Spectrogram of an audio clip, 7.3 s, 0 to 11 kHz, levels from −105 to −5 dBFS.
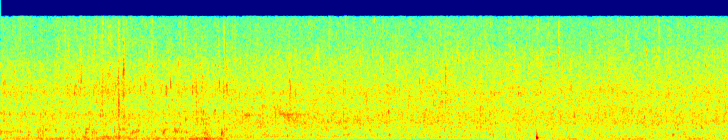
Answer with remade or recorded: recorded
